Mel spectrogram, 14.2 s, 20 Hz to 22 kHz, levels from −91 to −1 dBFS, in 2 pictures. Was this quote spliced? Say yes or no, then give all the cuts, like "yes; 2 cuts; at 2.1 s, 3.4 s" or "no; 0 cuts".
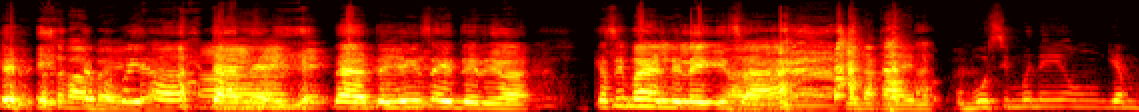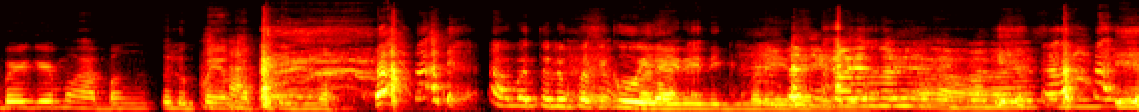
yes; 1 cut; at 5.9 s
